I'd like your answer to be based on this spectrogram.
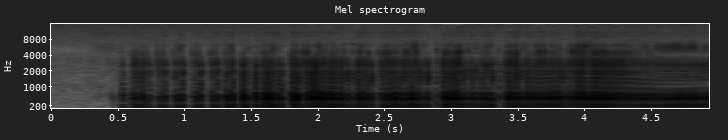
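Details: Pug snoring, said to sound like a man: continuous rattling, fluttering snore, a rapid vibrating buzz without clear pauses between breaths.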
